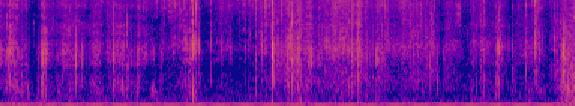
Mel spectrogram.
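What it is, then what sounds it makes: Gym chalk blocks being crumbled. Bare hands grab, squeeze and crumble solid white gym chalk blocks (magnesium carbonate) from a pile of chunks and powder on a round tray, crushing and rubbing them with the fingertips. The result is a quiet, continuous stream of dry crinkling and crunching with a few sharper snaps, over a steady low hum.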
